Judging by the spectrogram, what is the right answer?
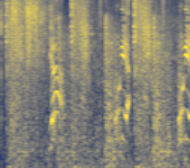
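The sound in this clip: Gunshots in a video game, fired at a small demon that dies after three hits. Three evenly spaced shots burst out, each with a short sweeping whine, over continuous loud game noise.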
